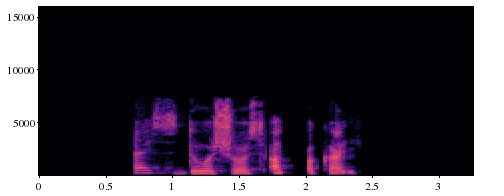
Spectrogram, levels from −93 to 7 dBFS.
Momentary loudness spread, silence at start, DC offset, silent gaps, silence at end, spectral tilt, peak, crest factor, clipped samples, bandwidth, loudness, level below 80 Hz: 9 LU; 0.7 s; under 0.1%; 1.91-2.00 s; 0.9 s; -3 dB/octave; -6 dBFS; 26 dB; under 0.1%; 7.8 kHz; -30 LUFS; -76 dBFS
